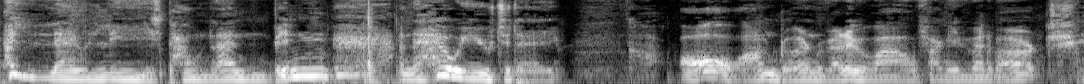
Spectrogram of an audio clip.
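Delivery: put-on a goofy American Southern accent answering the bin; weird American Southern accent. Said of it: "Why have you got a weird American Southern accent?".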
